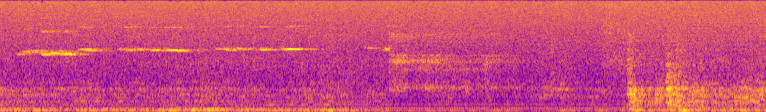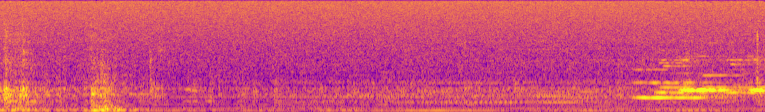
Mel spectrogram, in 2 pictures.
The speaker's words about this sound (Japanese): 右側の扉が開きます。ご注意ください。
